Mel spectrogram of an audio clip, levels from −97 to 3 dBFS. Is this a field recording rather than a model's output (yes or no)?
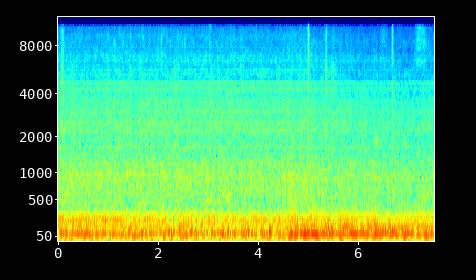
no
